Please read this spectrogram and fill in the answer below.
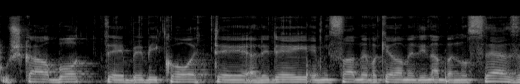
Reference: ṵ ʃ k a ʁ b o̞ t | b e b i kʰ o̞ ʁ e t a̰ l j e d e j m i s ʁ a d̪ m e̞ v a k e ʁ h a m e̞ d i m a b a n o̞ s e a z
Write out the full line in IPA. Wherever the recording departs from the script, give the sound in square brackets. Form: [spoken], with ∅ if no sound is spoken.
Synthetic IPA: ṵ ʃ k a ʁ b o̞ t | b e b i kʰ o̞ ʁ e t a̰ l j e d e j m i s ʁ a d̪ m e̞ v a k e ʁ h a m e̞ d i [n] a b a n o̞ s e a z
